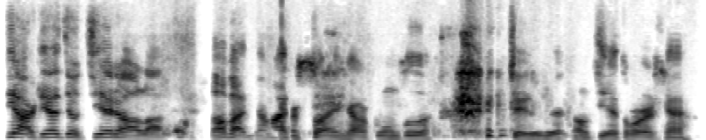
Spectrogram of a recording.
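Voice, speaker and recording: A man's voice: fairly high pitch, fairly quick, no echo. A man in his thirties chatting casually as a podcast guest, blunt, opinionated and sweary, on a slightly muffled recording. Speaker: podcast guest with workplace experience. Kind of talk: casual chat.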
